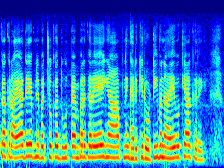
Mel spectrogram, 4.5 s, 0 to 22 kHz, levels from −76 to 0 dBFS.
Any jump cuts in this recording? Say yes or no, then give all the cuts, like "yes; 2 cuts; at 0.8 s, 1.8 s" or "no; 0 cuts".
no; 0 cuts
